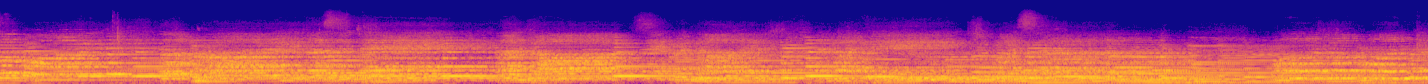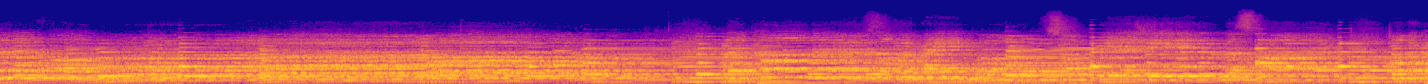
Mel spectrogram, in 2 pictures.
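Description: Women's chorus singing a three-part treble (SSA) arrangement of a slow ballad, many voices holding sustained harmonies, with piano accompaniment.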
